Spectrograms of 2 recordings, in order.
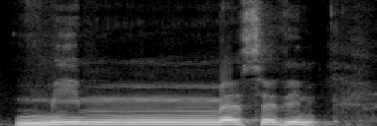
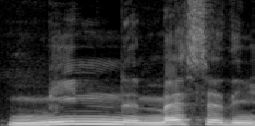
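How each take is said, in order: First: The first word ends in an m sound. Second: The first word ends in an n sound. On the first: The speaker calls it right. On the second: The speaker calls it wrong.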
